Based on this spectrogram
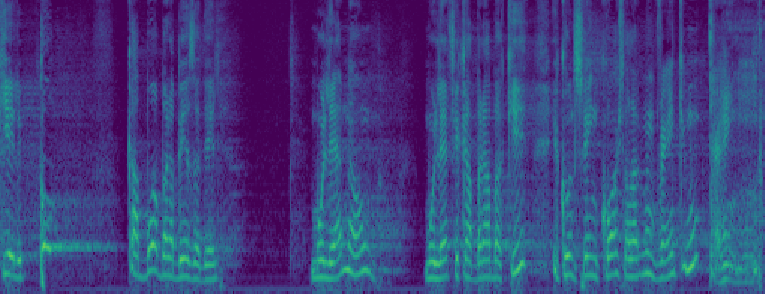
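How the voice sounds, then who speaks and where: A man's high voice with lively intonation, at a fairly slow pace with long, frequent pauses. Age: 70s. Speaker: pastor. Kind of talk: sermon. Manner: animated.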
